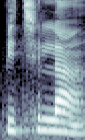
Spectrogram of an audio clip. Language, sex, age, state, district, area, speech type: Hindi, female, 18-30, Bihar, Samastipur, rural, read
